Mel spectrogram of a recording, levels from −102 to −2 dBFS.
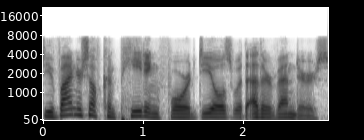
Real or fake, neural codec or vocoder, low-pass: fake; codec, 16 kHz, 0.5 kbps, X-Codec, HuBERT features, trained on LibriSpeech; 7.2 kHz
